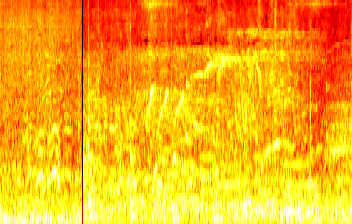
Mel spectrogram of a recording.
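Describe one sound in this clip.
A crowd of people chatter outdoors.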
